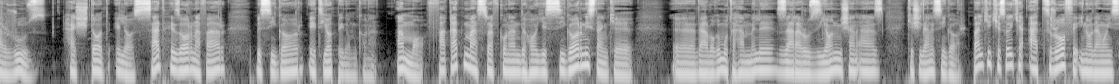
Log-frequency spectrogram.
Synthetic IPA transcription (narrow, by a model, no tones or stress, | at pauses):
æɾːuːz | hæʃt̪ɒːd̪elɒːsæd̪he̞zɒːɾnæfæɾ | be̞siɡɒːɾe̞ʔt̪ʰijɒːt̪̚pʰe̞jd̪ɒːmiːkʰo̞næn | ʔæmːɒ̰ːfæɡæt̪ʰmæsɾæfkʰo̞nænd̪e̞ɦɒːje̞siɡɒːɾniːst̪ænd̪̥̚cʰe̞ | d̪æɾvɒːɣe̞mo̞t̪ʰæɦæmːe̞le̞zæɾæɾozijɒːnmiːʃænʔæz | cʰe̞ʃiːd̪æne̞siɡɒːɾb̥ælcʰe̞cʰe̞sɒːiːcʰe̞ʔæt̪ʰɾɒːfe̞ʔiːnɒːd̪æmɒːjes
